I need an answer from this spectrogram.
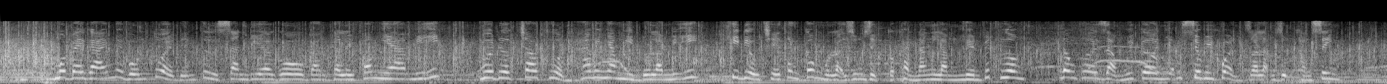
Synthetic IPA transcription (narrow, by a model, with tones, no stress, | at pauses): mo˨˩t̚ɓɛ˨˩ɣaː˨˦jmɨ˨˩əjɓo˨˦nt̪u˧˩əjɗe˨˦nt̪ɨ˨˩saː˧nɗi˧aː˧ɣo˧vaː˨˩ŋkaː˧li˧fɔ˧ni˧aː˧mḭ˧˥ | vɨ˨˩əɗɨ˨˩ək̚t͡ɕɔː˧wt̪ʰɨ˧˩əŋɦaː˧jmɨ˧əjɲa˧mŋi˨˩nɗo˧laː˧mḭ˧˥ | xi˧ɗi˨˩əwt͡ɕe˨˦t̪ʰɛ˨˩jŋ̟kə˧wŋ͡mmo˨˩la̰ː˧˨zʊ˧ŋ͡mzï˨˩k̟kɔ˨˦xaː˧˩na˧ŋlaː˨˩mli˨˩ənvi˦˥t̚t̪ʰɨ˧əŋ | ɗə˨˩wŋ͡mt̪ʰəː˨˩jzaː˧˩mŋwi˧kəː˧ɲɨ̰˧˥əmsi˧əwvi˧xwə˧˩nzɔ˧la̰ː˧˨mzʊ̰˧˨ŋ͡mxaː˨˦ŋsï˧ŋ̟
